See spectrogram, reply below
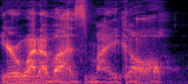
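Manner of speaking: raspy, threatening, menacing put-on voice. Reviewer recalls an actor's line from the film, doing a rasping impression. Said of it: "I think of him just rasping".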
